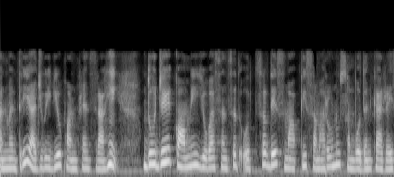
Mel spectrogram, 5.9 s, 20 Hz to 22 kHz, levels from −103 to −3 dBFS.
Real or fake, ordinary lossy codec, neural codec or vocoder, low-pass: fake; none; codec, 16 kHz, 6 kbps, DAC; none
